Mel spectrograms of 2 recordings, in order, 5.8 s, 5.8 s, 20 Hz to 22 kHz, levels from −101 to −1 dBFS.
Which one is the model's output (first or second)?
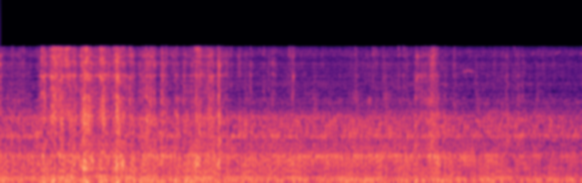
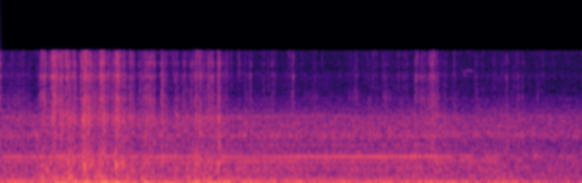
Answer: first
